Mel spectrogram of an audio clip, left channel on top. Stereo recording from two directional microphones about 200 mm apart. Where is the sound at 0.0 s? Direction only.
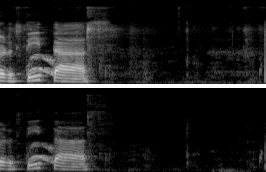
15° left (ahead or behind).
